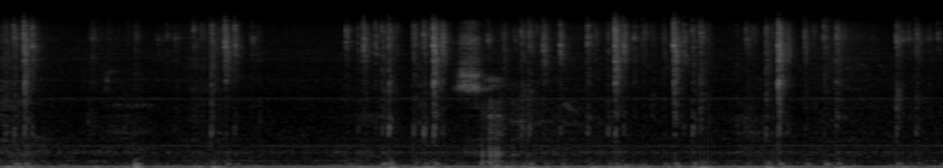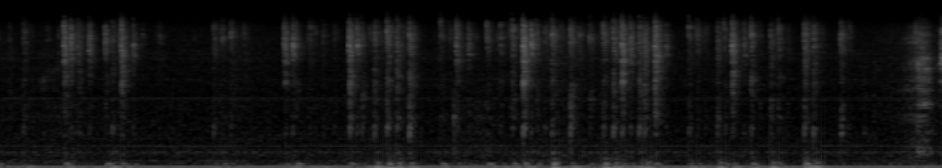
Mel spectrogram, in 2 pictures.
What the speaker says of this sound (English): it wants you to type a description, so I'm just going to type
